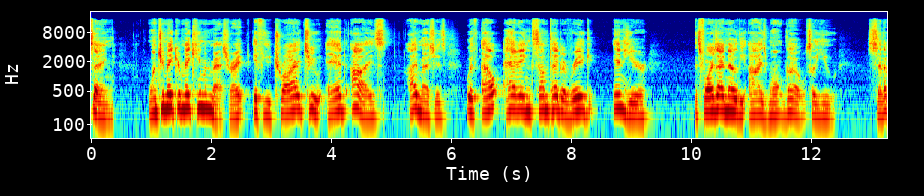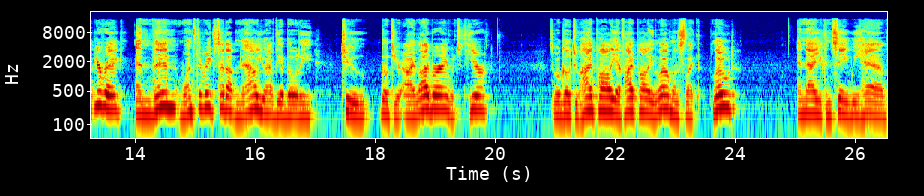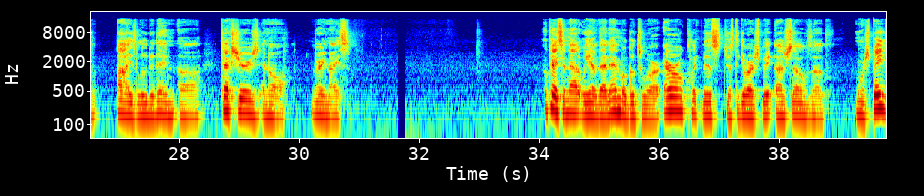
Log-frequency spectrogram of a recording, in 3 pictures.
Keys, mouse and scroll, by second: 19.2 click, 20.0-21.2 scroll down 5, 23.2 click, 27.8 middle click, 31.7 Pause, 32.4 Insert, 36.4 click.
